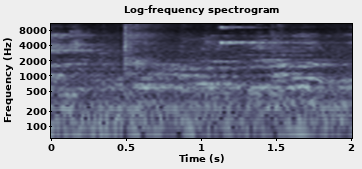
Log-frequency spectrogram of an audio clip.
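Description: Badminton play on a court: a sharp hit about half a second in and brief high squeaks, with people talking.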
